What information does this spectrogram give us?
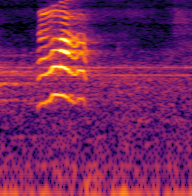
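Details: Oliver, a male pet parrotlet, bored on a warm afternoon and making funny noises, gives a single harmonic, nasal call that rises and then dips, about a third of a second long, over a low room hum.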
